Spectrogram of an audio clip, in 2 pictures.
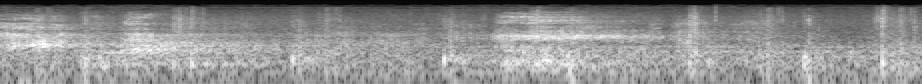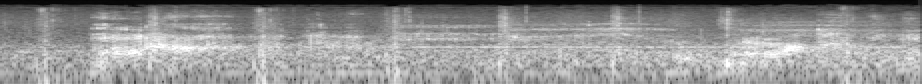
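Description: Footsteps splash slowly on a wet floor in an echoing space.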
